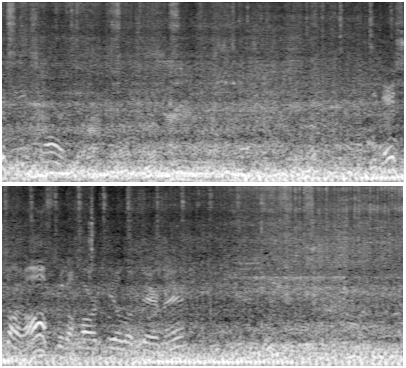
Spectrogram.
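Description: Dirt bike engines idle and rumble close by.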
